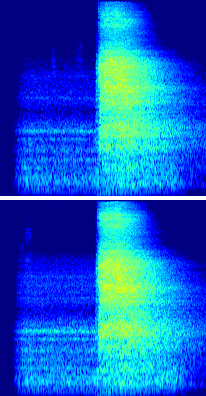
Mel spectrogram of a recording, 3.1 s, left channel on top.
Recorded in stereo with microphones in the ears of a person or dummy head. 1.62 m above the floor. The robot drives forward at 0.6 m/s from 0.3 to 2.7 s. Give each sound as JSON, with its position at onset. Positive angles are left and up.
{"t": 1.4, "sound": "a drill", "side_deg": -55, "distance_m": 2.0}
